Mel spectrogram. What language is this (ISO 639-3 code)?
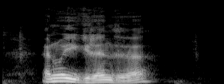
kab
